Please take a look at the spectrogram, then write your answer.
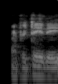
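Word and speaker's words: Mavididi: Is that correct pronunciation? Mafadidi, yes.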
